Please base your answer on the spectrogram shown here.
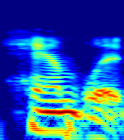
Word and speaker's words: Hamblet: And the author is Elizabeth Hamblett, and that's spelled Hamblet.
